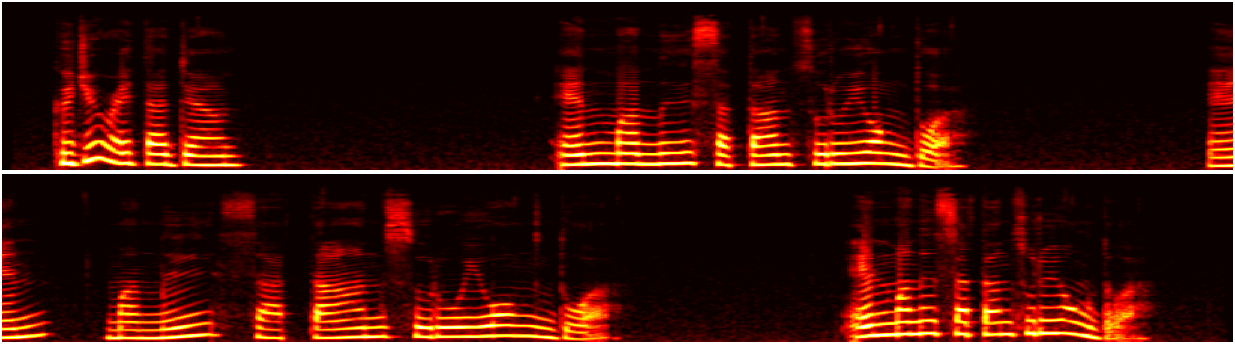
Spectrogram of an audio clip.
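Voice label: Sakha Could you write that down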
